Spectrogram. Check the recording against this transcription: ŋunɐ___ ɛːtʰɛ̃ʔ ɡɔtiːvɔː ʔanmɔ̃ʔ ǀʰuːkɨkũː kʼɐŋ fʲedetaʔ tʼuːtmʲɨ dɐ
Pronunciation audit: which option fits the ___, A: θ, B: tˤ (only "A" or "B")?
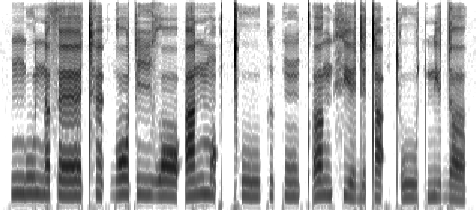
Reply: A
